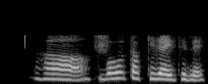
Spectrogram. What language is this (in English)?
Odia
